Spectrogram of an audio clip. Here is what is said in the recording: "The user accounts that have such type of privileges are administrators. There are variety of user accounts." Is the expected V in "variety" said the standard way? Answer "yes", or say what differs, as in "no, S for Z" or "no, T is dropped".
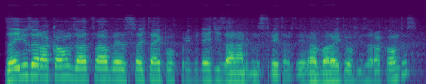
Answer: no, B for V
